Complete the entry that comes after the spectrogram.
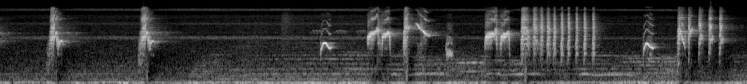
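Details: Long-tailed shrike singing vigorously to provoke other shrikes into song. Isolated sharp notes open, then quick downslurred whistles and fast rattling trills follow, with faint dove cooing underneath.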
